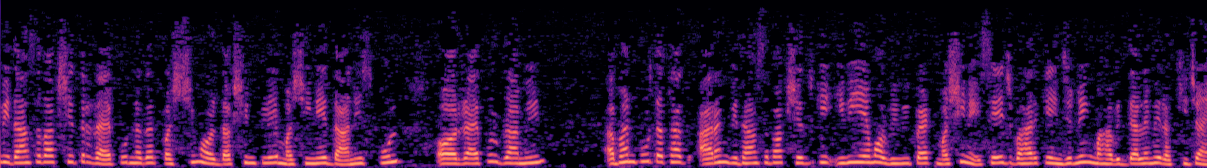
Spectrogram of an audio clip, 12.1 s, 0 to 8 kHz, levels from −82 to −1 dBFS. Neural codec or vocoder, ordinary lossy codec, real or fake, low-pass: none; none; real; none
